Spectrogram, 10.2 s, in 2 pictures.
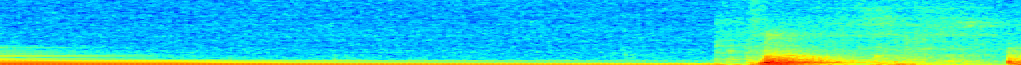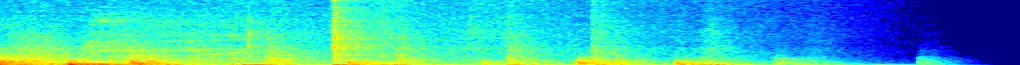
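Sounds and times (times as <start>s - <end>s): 
musical study in D: 0.0s - 8.5s.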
